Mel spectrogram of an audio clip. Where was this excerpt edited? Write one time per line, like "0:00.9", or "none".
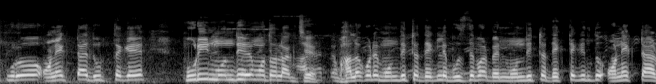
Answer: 0:03.4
